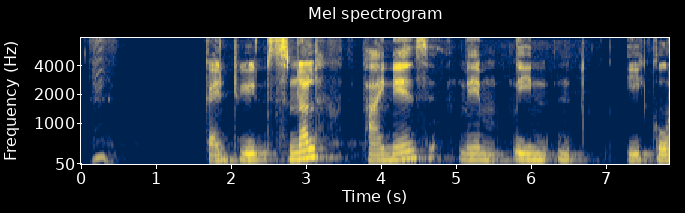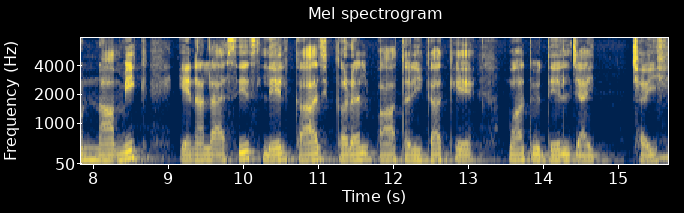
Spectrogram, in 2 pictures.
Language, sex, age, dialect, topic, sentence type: Maithili, male, 18-24, Bajjika, banking, statement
